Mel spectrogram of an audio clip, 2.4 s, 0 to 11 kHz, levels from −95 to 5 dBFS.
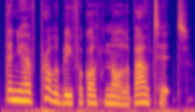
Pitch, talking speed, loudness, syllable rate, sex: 205 Hz, 195 wpm, -16 LUFS, 5.8 syllables/s, female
